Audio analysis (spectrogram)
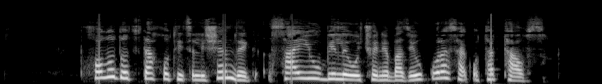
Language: Georgian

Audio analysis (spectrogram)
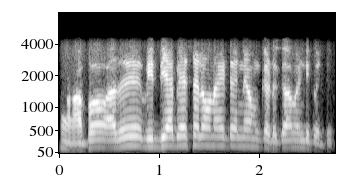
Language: Malayalam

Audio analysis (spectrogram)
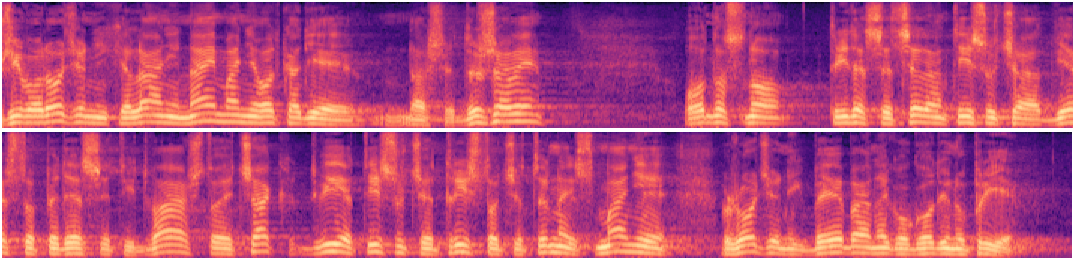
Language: Croatian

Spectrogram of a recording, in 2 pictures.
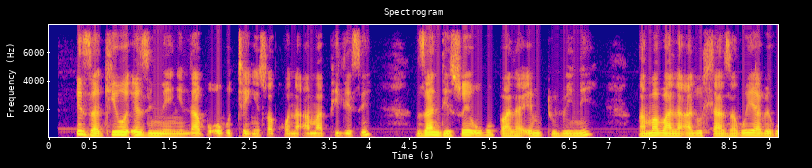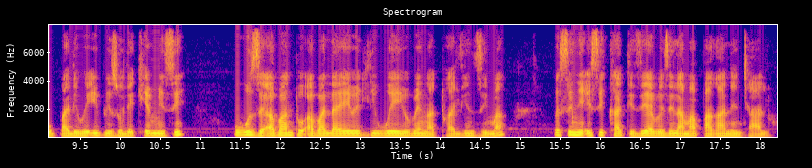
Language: North Ndebele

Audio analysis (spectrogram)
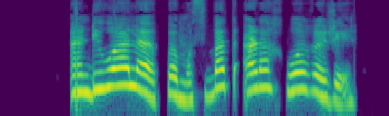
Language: Pashto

